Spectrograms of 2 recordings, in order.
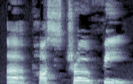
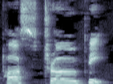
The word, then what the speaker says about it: apostrophe: that practice with teacher a pass trow fee a posttrophy it's four syllables so listen carefully uh past trophy excellent good practice boys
